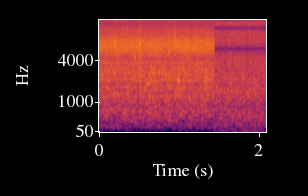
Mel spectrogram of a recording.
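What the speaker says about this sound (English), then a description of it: "Got a whole series of creeks coming up." A mountain creek along the trail near Deception Pass flows in a soft, steady rush of water, faint and continuous, with no voices.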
